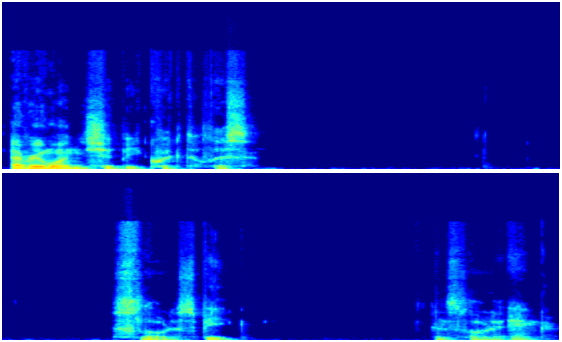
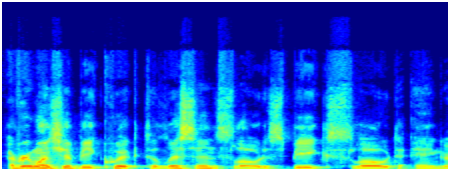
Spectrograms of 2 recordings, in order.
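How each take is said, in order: First: Soft scripture reading. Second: The verse proclaimed louder, strong on everyone; emphatic scripture. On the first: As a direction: read the verse gently and let it die away. Preacher reads the verse to congregation. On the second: Preacher proclaiming the verse again to the congregation, emphatic. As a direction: declare the verse with force. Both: Acted.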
